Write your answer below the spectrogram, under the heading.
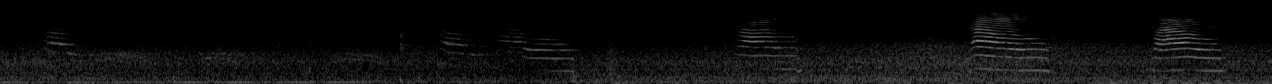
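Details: Six-month-old female calico kitten Mikene panicking and crying indoors while delivery men carry in a new refrigerator in Okinawa; a series of high, harmonic, wavering meows, growing louder and longer toward the end, over low room noise.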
